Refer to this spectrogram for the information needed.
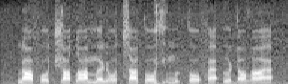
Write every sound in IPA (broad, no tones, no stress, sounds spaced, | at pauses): ɳ ɑ f ɔ t͡ʃ ɤ dˤ a m ɐ ɳ ɔ t͡s ɑ t̪ ɔ zʲ o m ɤ k ɔ f a ʔ ɤ ɖ ə ðˤ a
